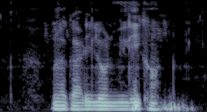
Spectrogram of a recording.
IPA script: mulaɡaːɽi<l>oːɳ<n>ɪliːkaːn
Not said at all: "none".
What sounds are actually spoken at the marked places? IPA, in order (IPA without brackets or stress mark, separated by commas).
l, m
